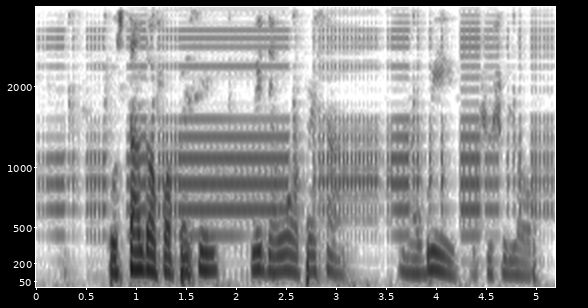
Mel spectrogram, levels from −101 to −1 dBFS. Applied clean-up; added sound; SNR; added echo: classical method log-MMSE.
